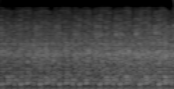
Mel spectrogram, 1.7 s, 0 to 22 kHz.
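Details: Zetor 4911 tractor, sitting since 2012 after engine renovation, coolant topped up, warming up: steady even three-cylinder diesel beat at idle, no knocks or misses; normal idle, running sweetly.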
